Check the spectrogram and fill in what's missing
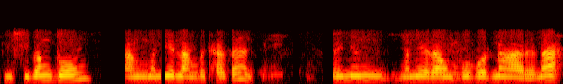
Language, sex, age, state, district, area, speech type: Bodo, male, 45-60, Assam, Udalguri, rural, conversation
